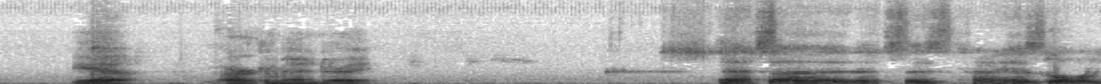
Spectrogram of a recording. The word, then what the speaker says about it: archimandrite: Yeah, I'm not very good at pronouncing this. I'm going to type it. You guys tell me how to say it. Archimandrite? Yeah. Archimandrite.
